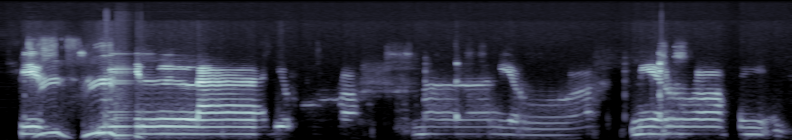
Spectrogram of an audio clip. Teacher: untuk bacaan Bismillah ya, basmalah ya, ada huruf sin itu memiliki sifat as-shafir, ada desisnya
